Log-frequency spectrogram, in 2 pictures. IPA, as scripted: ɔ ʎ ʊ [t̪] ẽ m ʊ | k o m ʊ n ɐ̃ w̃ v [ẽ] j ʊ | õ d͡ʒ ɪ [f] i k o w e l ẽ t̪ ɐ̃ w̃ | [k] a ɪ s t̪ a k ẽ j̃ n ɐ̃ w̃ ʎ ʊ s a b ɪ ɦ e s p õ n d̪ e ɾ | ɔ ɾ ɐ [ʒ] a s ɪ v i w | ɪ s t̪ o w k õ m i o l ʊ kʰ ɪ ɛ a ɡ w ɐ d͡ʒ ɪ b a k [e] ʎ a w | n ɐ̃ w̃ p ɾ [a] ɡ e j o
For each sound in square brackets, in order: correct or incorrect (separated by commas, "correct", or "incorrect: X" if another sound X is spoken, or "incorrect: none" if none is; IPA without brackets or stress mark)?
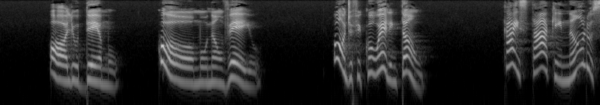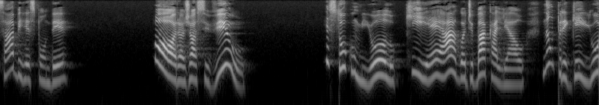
incorrect: d̪, incorrect: e, correct, correct, correct, incorrect: a, incorrect: e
